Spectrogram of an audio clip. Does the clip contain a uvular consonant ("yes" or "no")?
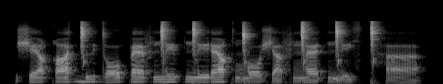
yes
